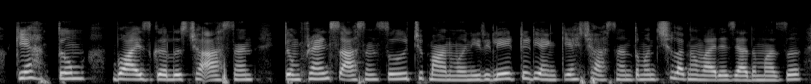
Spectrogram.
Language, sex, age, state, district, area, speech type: Kashmiri, female, 18-30, Jammu and Kashmir, Anantnag, rural, spontaneous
